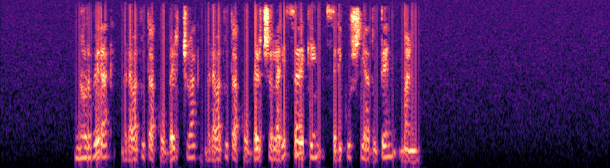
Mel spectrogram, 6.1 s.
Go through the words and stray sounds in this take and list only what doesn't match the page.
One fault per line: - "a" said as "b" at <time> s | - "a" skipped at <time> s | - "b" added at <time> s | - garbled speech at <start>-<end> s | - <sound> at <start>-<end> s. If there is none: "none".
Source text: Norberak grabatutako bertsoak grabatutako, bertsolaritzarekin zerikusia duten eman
none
